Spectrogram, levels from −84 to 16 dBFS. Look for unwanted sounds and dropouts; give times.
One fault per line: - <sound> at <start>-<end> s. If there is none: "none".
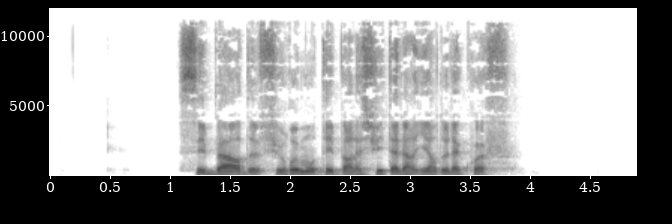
none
